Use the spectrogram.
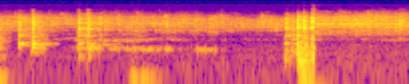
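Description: Onions, tomato and ginger-garlic paste frying in a pan with curry leaves, crackling in a steady bright sizzle, broken by a few louder stirring scrapes and clatters near the start and again near the end.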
